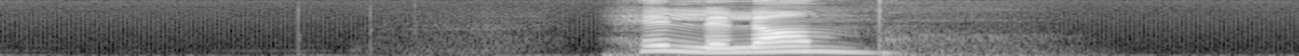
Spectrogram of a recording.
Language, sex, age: Norwegian, female, 53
